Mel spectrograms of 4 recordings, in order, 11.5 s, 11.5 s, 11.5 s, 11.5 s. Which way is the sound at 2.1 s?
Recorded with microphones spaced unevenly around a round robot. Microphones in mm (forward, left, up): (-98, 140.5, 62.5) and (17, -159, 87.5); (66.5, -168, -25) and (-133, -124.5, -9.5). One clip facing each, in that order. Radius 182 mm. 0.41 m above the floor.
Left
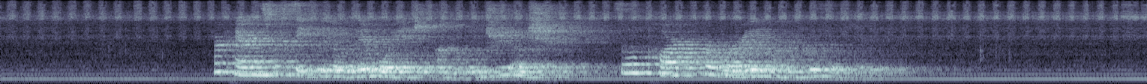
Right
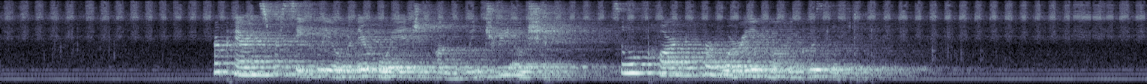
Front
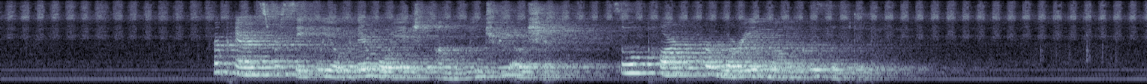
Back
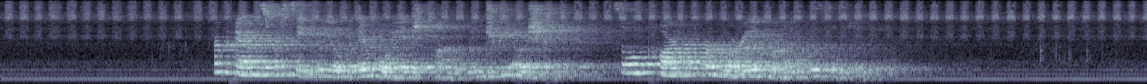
40° right.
